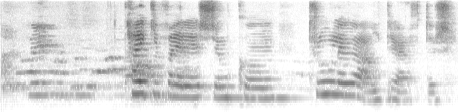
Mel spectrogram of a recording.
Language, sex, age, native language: Icelandic, female, 12, Icelandic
